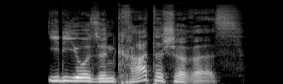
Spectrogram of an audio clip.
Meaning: strong/mixed nominative/accusative neuter singular comparative degree of idiosynkratisch
- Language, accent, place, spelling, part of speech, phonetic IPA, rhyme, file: German, Germany, Berlin, idiosynkratischeres, adjective, [idi̯ozʏnˈkʁaːtɪʃəʁəs], -aːtɪʃəʁəs, De-idiosynkratischeres.ogg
